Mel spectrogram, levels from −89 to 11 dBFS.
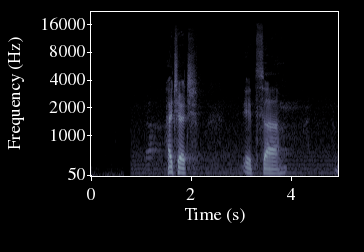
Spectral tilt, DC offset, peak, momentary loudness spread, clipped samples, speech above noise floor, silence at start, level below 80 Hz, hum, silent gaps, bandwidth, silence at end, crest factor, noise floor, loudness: -5.5 dB/octave; under 0.1%; -18 dBFS; 24 LU; under 0.1%; 41 dB; 1.1 s; -74 dBFS; none; none; 16.5 kHz; 0 s; 22 dB; -76 dBFS; -36 LUFS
